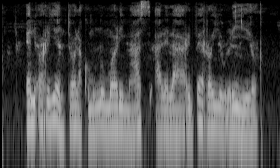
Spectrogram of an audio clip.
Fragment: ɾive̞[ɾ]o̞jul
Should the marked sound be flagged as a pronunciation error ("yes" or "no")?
no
